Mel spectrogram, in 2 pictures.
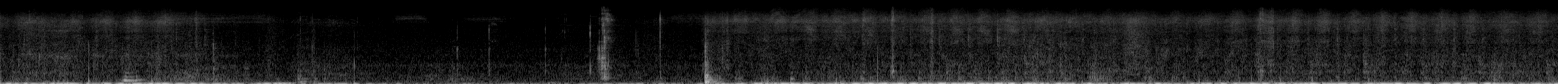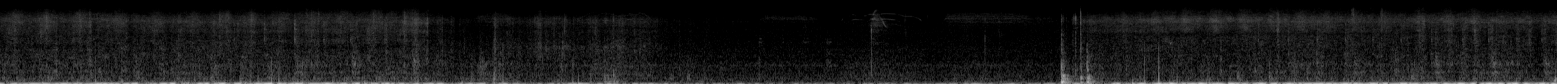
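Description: Paper towel rubbed back and forth over a MacBook's glass screen, a rhythmic scrubbing that works toilet bowl cleaner in to strip the anti-glare coating. The scrubbing eases off twice, and two short knocks come about six and seven seconds in.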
